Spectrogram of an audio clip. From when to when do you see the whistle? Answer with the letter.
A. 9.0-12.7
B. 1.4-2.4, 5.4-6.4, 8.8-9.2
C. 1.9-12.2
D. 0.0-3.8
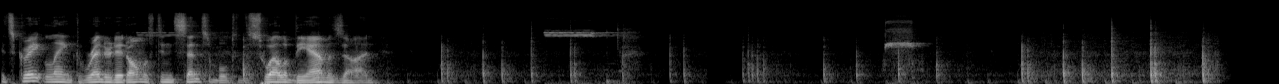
B.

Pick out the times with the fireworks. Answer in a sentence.
You can hear the fireworks from 1.9 to 12.2 s.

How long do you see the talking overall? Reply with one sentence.
You can hear the talking for 4 seconds altogether.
